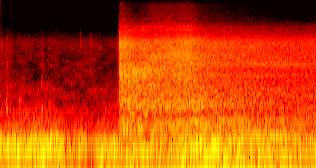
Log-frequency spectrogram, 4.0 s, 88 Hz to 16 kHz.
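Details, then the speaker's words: 2011 Toyota Avanza VVT-i with the throttle position sensor connector unplugged: starter churns briefly, then the engine catches and runs loud and fairly steady, no obvious change; scan tool shows P0120 throttle/pedal position sensor circuit fault. "Hai mesin bisa hidup tetapi pada scan tool akan terdeteksi dengan shutter berikutnya fenol 120 trotol position atau pedal full season sensor sirkuit ini berarti sensor yang berubah setor yang pada TPS mengalami Trouble"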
